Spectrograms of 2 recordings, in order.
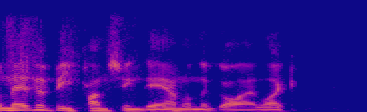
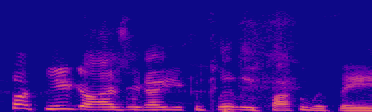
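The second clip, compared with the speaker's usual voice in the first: mock losing it; 6 semitones higher than usual. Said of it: "he's just losing it".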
